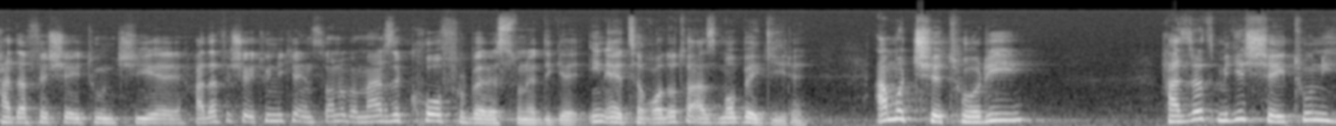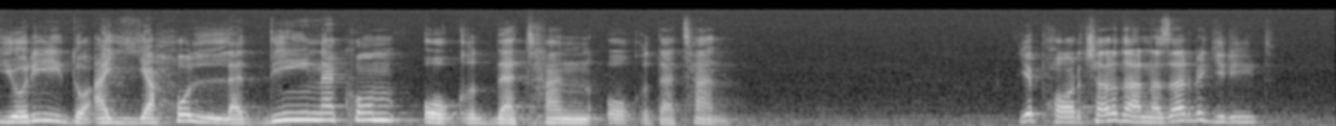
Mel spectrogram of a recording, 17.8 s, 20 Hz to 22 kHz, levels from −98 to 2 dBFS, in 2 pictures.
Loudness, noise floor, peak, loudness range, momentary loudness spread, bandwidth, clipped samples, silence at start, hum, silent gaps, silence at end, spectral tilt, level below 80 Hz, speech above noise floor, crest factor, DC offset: -17 LUFS; -45 dBFS; 0 dBFS; 7 LU; 9 LU; 16 kHz; under 0.1%; 0 s; none; none; 0.4 s; -4.5 dB/octave; -50 dBFS; 28 dB; 18 dB; under 0.1%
